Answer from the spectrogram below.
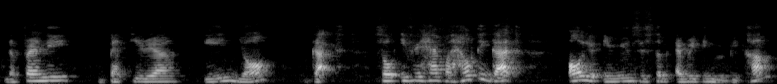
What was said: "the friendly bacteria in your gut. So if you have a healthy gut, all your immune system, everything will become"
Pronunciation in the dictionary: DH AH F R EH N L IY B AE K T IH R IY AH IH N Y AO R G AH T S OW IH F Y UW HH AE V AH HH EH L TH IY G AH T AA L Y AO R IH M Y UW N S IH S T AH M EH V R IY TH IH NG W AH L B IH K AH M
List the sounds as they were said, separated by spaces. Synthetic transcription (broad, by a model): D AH F R EH N L IY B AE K T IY R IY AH IH N Y AO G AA T S OW IH F Y UW HH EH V AH HH EH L T IY G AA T AA L Y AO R IH M Y UW N S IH S T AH M EH V R IY T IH NG W AH L B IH K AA M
